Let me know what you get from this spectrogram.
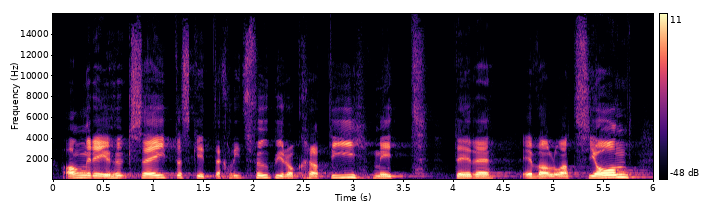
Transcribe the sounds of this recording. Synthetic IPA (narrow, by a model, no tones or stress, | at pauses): ʔɑ̰ŋəɾhɛjəɦɵt̚ksɛɪtəsɡ̥ɪtəχlit͡sfiːlbyɾokʰɾɑt̪iːmɪt | d̥ɛɾəʔɛvɑluɑt͡sjoːn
